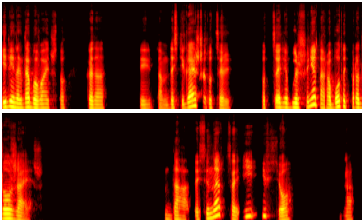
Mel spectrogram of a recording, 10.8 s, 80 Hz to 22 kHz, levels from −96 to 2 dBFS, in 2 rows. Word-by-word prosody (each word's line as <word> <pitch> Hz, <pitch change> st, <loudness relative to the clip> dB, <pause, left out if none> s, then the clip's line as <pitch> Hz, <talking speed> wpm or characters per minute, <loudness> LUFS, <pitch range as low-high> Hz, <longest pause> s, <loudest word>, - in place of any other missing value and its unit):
Или 185 Hz, +2 st, +7 dB
иногда 165 Hz, 0 st, +5 dB
бывает, 145 Hz, -2 st, +2 dB
что 135 Hz, -1 st, -13 dB, 0.3 s
когда 135 Hz, -1 st, -1 dB, 0.5 s
ты 135 Hz, 0 st, -7 dB
там -, -, -9 dB
достигаешь 140 Hz, +10 st, +2 dB
эту 145 Hz, -, -5 dB
цель, 65 Hz, -, -5 dB, 0.4 s
то 135 Hz, -, -6 dB
цели 165 Hz, +3 st, +2 dB
больше 160 Hz, +3 st, +1 dB
нет, 265 Hz, +1 st, +6 dB
а 145 Hz, -, 0 dB
работать 175 Hz, +9 st, +3 dB
продолжаешь. 160 Hz, -6 st, +1 dB, 1.8 s
Да, 135 Hz, -2 st, -5 dB
то -, -, -10 dB
есть, 130 Hz, -, -10 dB
инерция 255 Hz, +11 st, +1 dB
и 245 Hz, +6 st, -5 dB
и 255 Hz, -, -3 dB
всё. 135 Hz, -, -4 dB, 0.8 s
Да. 130 Hz, 0 st, -15 dB
150 Hz, 140 wpm, -27 LUFS, 135-180 Hz, 1.8 s, Или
